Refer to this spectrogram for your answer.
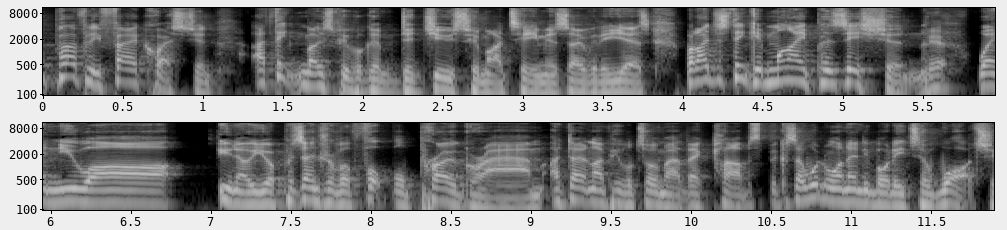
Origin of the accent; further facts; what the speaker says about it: South East England, United Kingdom; growing up on the Kent-Sussex border, we would go and watch Kent a bit as well.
